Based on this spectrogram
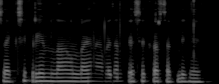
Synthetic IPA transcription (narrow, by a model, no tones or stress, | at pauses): sɛːk̚t͡ʃʰɪɡɾiːnlaɔːnlaːɪnaːbeːd̪ənkɛːsekɐɾsəkliɦɛː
